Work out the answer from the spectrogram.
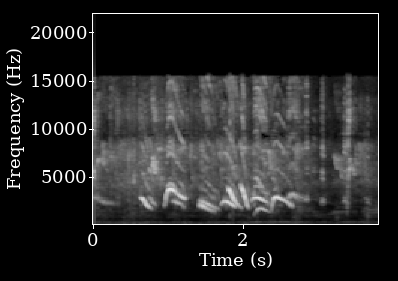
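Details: Green-winged saltator in marcheando song, played to fire up other saltators: a dense two-second phrase of about eight loud, ringing arched whistles, rising then falling, ending abruptly into quiet.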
